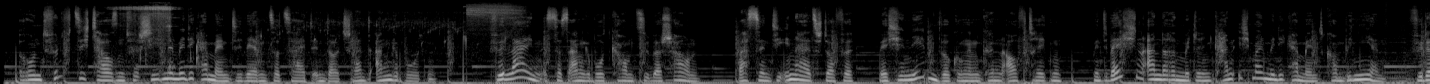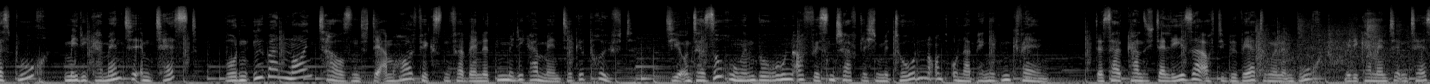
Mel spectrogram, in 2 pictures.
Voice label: warentest werbung; Stiftung Warentest

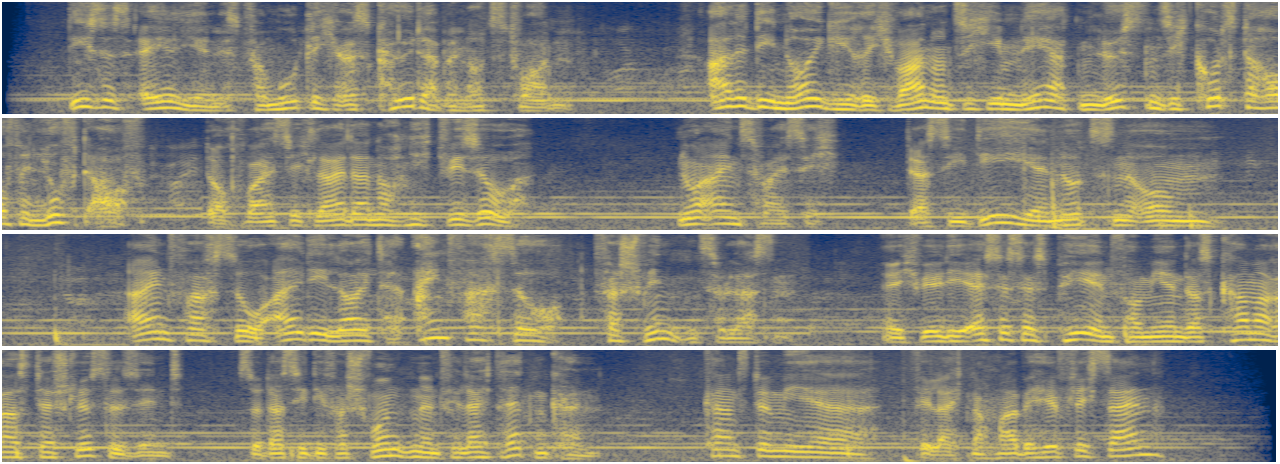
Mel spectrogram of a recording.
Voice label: abenteuerlich mysterioes; Anime; Ultraman

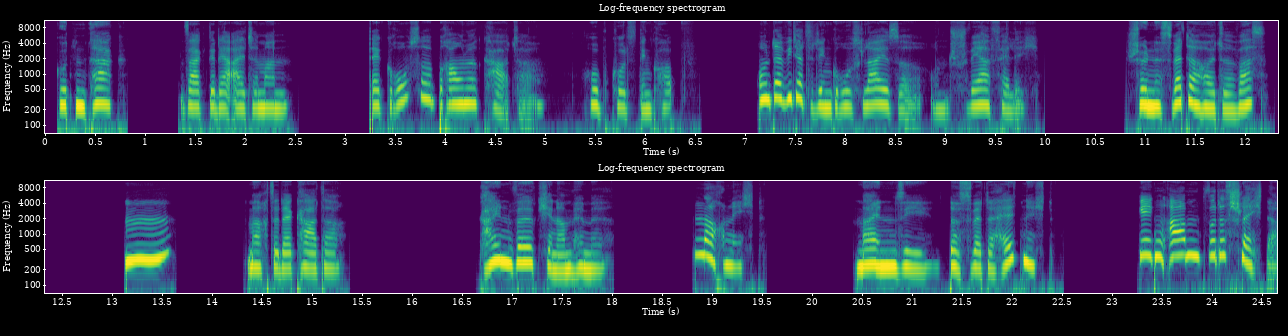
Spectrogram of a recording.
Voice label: Hoerbuch

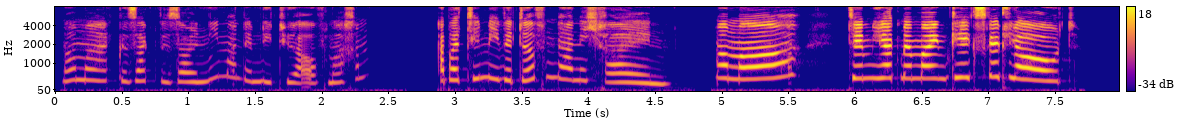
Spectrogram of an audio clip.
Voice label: Kinderstimme

